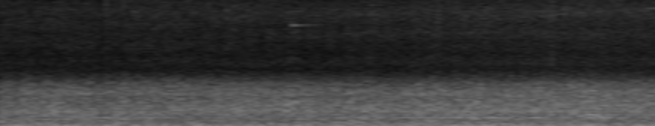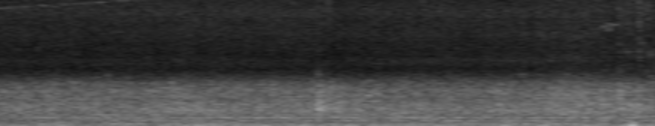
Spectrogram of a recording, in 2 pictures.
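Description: Steady road and wind noise of a moving vehicle, an even rushing sound.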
